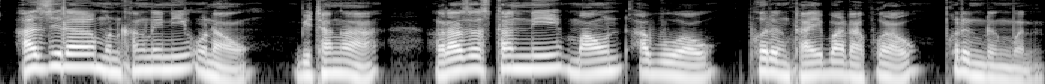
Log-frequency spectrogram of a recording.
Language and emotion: Bodo, neutral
